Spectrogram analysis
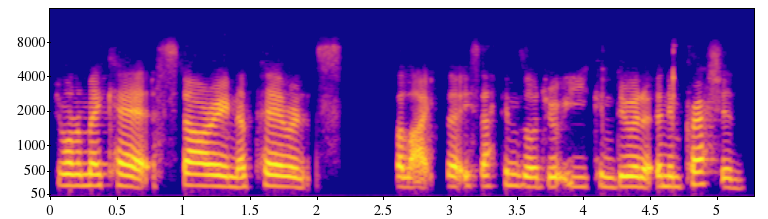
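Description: A woman's voice: medium pitch, flat delivery, a little fast, darkish tone, dry recording, lo-fi sound. A woman guest on a casual podcast, self-deprecating and giggly. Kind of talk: casual chat.

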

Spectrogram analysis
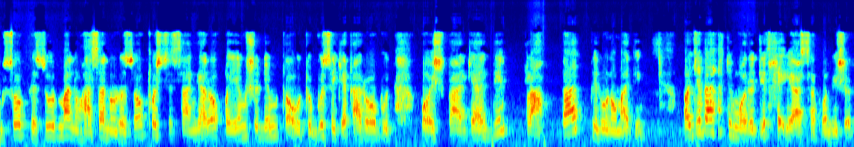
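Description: A woman narrating a first-person story in an earnest, steady way, on a dull lo-fi recording. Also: lowish voice, vocal fry, slightly rough.

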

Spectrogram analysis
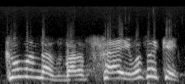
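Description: A man with a Rioplatense accent calling in to a radio show, telling a story in an excitable, playful way. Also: very high voice, normal speed, rough recording. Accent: Rioplatense Spanish. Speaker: caller. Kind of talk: phone-in chat on radio.

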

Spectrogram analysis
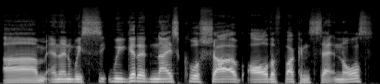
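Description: A man's voice: a little fast, clear, resonant tone, no room sound, clean studio sound. Profane ranting man podcast host. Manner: profane, ranting, gets loud and high when exasperated. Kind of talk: casual podcast chat.

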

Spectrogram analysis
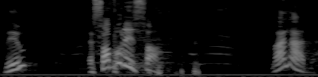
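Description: A high-pitched man delivers a loose, chatty sermon. He teases and jokes with people in the pews as he preaches. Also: huge pitch swings, a little slow, a bit bright. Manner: teasing, jokey, addresses people in the pews. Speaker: pastor. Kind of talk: informal sermon to a congregation.

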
